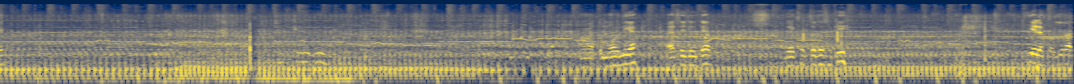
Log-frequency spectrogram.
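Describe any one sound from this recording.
A motorcycle engine putters steadily close by.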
